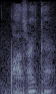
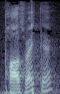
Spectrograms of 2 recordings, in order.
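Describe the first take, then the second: First: Whispered repeat. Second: Said in the usual way. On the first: Real, not acted.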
